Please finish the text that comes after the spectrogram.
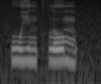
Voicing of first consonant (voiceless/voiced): voiced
